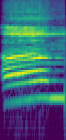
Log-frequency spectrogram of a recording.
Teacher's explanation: اب یہاں پر دیکھ لیجئے، یہاں پہ بہت سے لوگ امن حد الذی پڑھتے ہیں، لیکن میم پر تشدید ہے تو ہم ام اور پھر من پڑھیں گے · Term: گنہ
